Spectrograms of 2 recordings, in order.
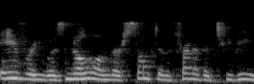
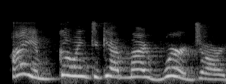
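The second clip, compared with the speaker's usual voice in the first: firm and loud; determined boy, raised voice; firmly; 6 semitones higher, 7 dB louder than usual. A narrator's reading. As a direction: set on getting the jar back. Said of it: "Donovan said firmly".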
